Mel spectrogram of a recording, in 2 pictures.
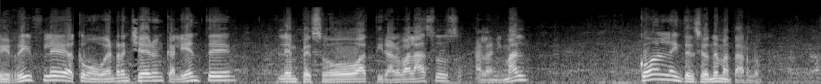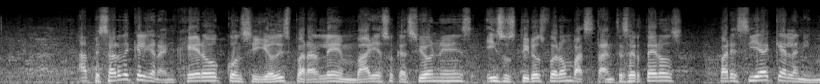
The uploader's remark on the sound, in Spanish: en vivo desde Cervecería Averno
